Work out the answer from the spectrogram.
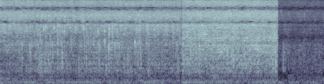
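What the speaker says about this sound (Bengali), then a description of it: "অ্যাড করছি কুচানো পেঁয়াজ" Chopped onion sizzles in hot oil for potato curry, a loud, dense, continuous frying crackle heard up close that drops away abruptly just before the end.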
